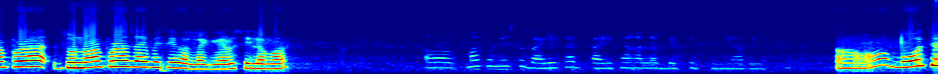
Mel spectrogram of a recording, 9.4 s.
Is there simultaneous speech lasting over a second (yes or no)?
no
